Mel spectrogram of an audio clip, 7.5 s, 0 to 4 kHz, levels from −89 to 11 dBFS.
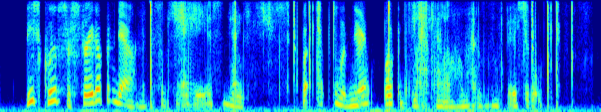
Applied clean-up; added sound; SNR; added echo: neural diffusion model UNIVERSE++.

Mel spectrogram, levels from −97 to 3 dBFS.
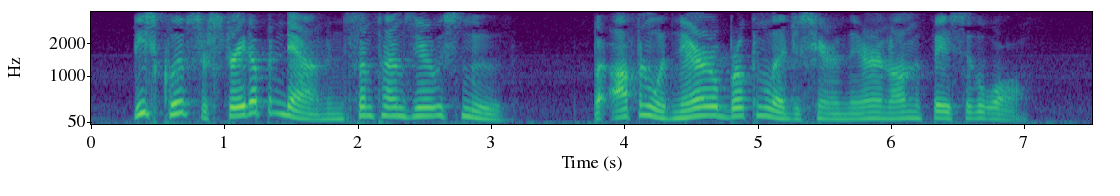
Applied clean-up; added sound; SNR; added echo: none; none; none; none.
